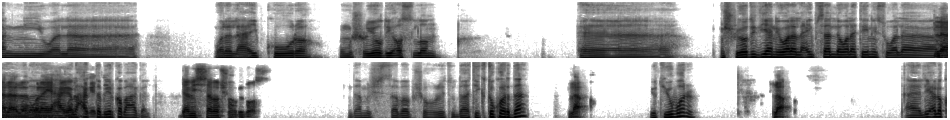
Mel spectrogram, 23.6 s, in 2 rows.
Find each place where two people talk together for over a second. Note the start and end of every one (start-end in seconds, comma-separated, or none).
11.7-13.2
